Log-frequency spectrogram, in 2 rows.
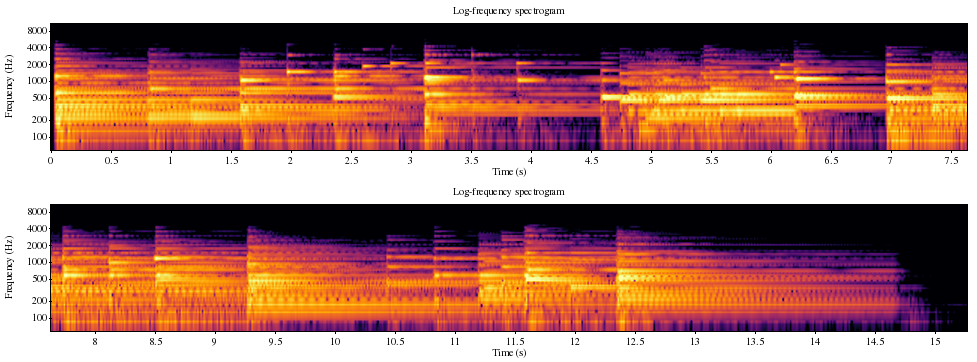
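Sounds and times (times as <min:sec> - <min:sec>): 
music with non-functional harmony: 0:00.0 - 0:14.6.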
